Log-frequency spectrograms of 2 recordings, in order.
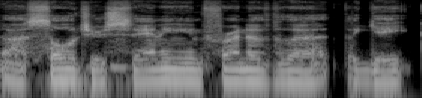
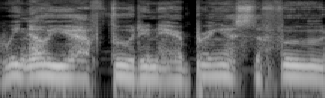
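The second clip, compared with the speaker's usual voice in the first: loud, hostile shouted voice; 4 semitones higher, 7 dB louder than usual. Describing a crowd scene to two listeners, voicing one yelling crowd member. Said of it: "individual people who are yelling things like".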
